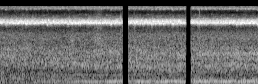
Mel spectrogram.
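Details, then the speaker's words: Car engine just after a cold start: thin, steady high-pitched squeal over low engine hum from a slipping drive belt, fading by itself within seconds to a minute or two. "Hai nanti bunyi berdecit ini akan menghilang dengan sendirinya dan dia Ya nggak terlalu lama ya terjadinya bisa beberapa detik aja"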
